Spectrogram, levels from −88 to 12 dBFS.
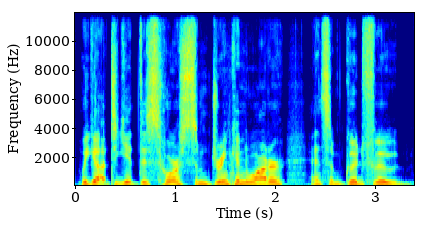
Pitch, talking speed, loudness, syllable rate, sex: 155 Hz, 210 wpm, -19 LUFS, 5.4 syllables/s, male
